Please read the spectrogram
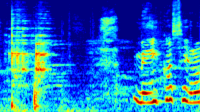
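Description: Cutlery and dishes clinking on a restaurant table: a few sharp clinks in the first half-second, then a quieter stretch.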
